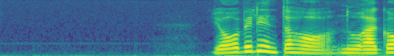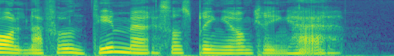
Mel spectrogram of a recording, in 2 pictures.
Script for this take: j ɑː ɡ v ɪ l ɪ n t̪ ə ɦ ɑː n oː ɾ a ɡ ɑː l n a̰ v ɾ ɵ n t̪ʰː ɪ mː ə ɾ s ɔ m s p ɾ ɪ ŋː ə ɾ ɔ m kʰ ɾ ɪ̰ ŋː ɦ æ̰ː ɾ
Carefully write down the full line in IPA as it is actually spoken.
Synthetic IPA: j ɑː ɡ v ɪ l ɪ n t̪ ə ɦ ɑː n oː ɾ a ɡ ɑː l n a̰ f ɾ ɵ n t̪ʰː ɪ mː ə ɾ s ɔ m s p ɾ ɪ ŋː ə ɾ ɔ m kʰ ɾ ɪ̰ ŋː ɦ æ̰ː ɾ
